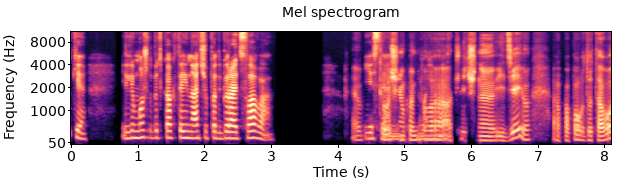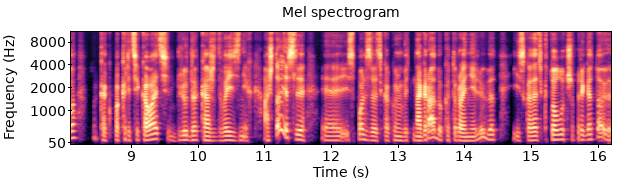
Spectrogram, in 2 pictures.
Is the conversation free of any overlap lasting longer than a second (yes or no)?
no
